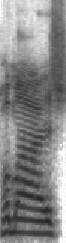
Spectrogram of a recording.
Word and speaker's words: homage: like a like a homage to uh or homage you know another pronunciation we have an homage i'm sorry yes i'm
